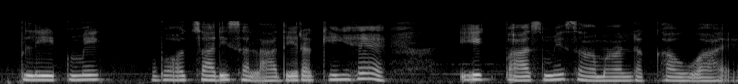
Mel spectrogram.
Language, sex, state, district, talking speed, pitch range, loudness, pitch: Hindi, female, Uttar Pradesh, Budaun, 115 wpm, 180-215 Hz, -26 LUFS, 200 Hz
